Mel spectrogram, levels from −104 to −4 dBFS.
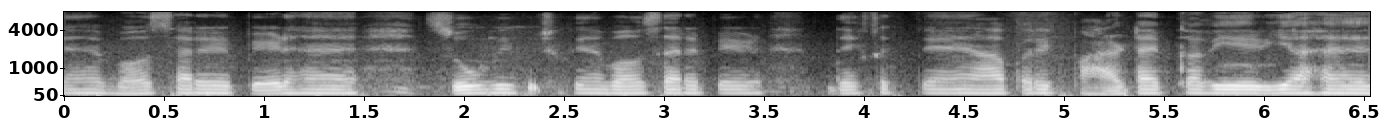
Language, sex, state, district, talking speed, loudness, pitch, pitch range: Hindi, male, Bihar, West Champaran, 210 wpm, -17 LUFS, 125 Hz, 125-130 Hz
